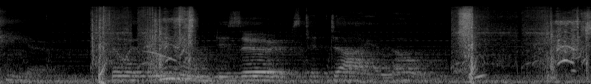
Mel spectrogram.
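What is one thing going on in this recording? A mechanical grabber hand shoots out with a whoosh.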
